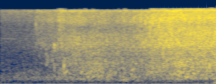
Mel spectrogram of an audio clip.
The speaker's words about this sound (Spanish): me voy a dar una vuelta al mar y te sientas en una roca a ver el mar. Es hipnótico como el fuego, pero además el mar tiene ruido y tiene diferentes colores y te atrapa.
